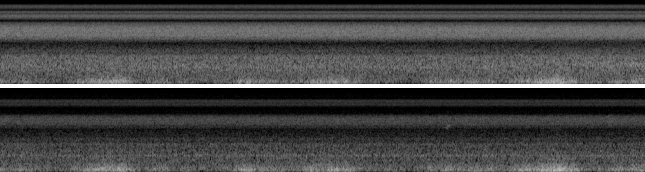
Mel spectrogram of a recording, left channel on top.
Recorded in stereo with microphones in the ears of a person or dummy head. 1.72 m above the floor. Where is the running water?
65° left (ahead or behind).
